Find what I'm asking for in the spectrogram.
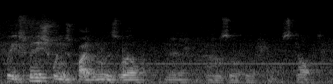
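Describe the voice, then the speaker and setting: A man's voice: on the low side, fairly quick. A man taking part in a quiz, giving short answers and chatting casually between questions. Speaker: quiz contestant. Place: echoey indoor room at a live quiz event. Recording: distant mic, echoey room, noisy background.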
